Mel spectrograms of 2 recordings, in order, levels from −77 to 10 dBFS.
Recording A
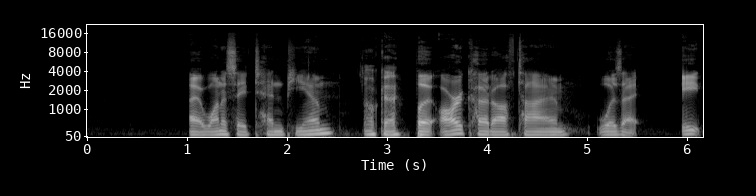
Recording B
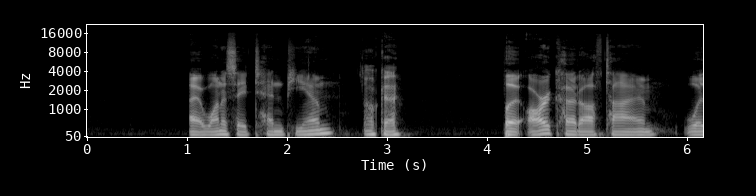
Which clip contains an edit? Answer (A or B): A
